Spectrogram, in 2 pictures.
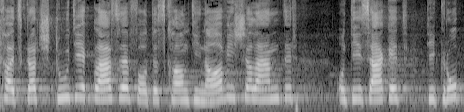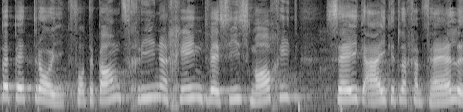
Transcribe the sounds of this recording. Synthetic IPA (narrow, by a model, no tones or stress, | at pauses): ɪχhɑɛt͡sɡ̥ɾɑtʃtuːdjəklæzəfɔd̥əskʰɑnd̪inɑːviʃəlænd̪əɾ | ʔʊnt̚diːsæɡ̥ət | d̥iɡ̥ɾʊpəb̥et̪ɾɔʏɪkfɔd̥əɡ̥ɑnt͡sχliːnəχɪndʋɛsiːsmɑχit | sɛɪɡæɪɡ̥ənt̪ləχənfɛːlə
